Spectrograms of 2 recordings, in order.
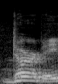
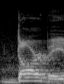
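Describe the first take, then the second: First: The first vowel sounds like 'dur'. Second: The first vowel sounds like 'dar'. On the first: "some will call it Derby" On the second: "some will call it Darby and be reproved for it"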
